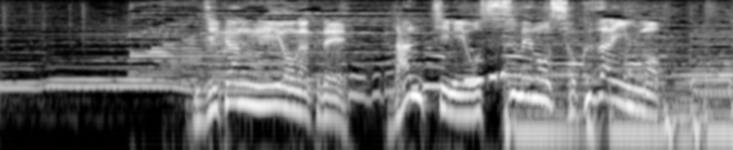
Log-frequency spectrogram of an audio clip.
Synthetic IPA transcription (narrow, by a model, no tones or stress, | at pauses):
d͡ʑikãŋ̃e̞ːjo̞ːɡakɯ̟d̪e̞ | d̪ãɲ̟t͡ɕiɲ̟io̞sɨ̥sɨme̞no̞ɕo̞kɯ̟zaĩmːo̞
